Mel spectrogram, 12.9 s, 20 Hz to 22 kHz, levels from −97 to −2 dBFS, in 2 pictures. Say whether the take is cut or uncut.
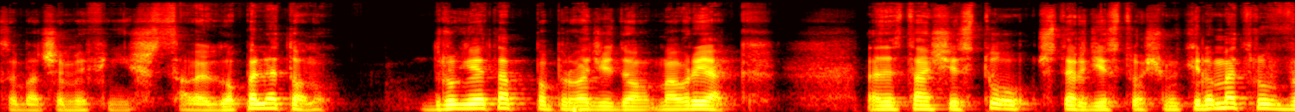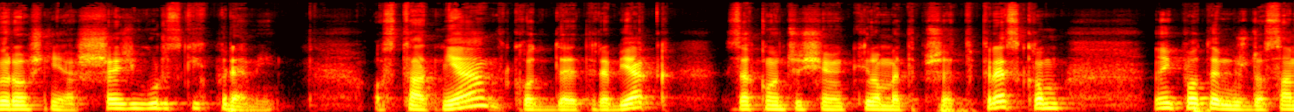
uncut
